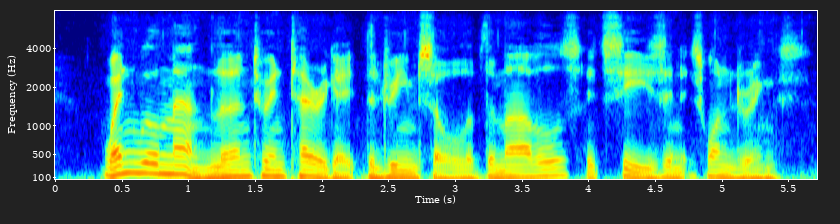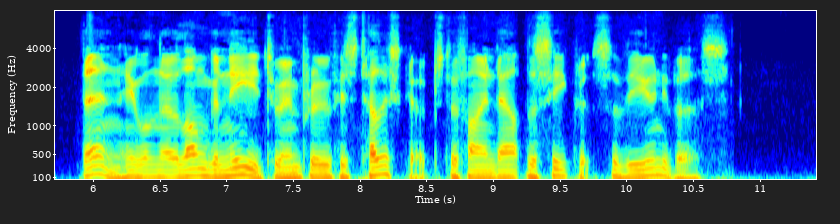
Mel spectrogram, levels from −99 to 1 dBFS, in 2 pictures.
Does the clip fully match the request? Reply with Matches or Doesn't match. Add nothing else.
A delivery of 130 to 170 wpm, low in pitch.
Doesn't match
